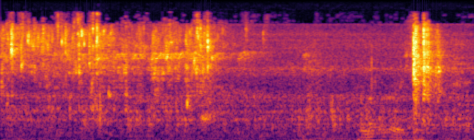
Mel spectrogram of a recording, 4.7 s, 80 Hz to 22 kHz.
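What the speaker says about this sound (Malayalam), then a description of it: "നമുക്ക് ഏകദേശം 1 കപ്പ് വെള്ളം കൂടി ഇതിൻ്റെ അകത്ത് ഒഴിക്കാം" About a cup of water poured into a pot of cooking rice for Eid chicken majboos: a quiet, soft pouring splash and gurgle, with a short brighter splash near the end.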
